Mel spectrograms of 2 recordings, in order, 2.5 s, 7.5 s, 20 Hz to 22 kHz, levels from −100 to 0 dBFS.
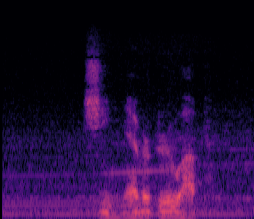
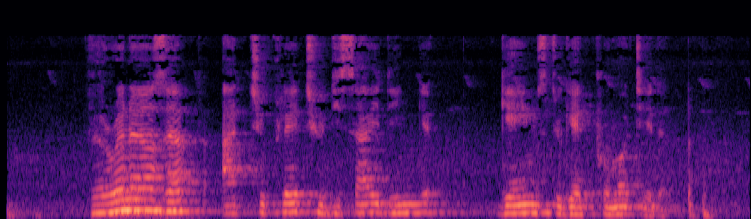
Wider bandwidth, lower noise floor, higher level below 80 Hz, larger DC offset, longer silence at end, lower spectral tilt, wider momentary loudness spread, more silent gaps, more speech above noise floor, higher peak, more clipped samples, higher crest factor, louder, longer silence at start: first, 13.5 kHz vs 11.5 kHz; about the same, -63 dBFS vs -62 dBFS; about the same, -66 dBFS vs -64 dBFS; neither; second, 0 s vs 0.4 s; about the same, -5.5 dB/octave vs -6 dB/octave; about the same, 22 LU vs 20 LU; neither; second, 19 dB vs 31 dB; second, -28 dBFS vs -12 dBFS; neither; about the same, 18 dB vs 20 dB; second, -44 LUFS vs -32 LUFS; about the same, 0.05 s vs 0.1 s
